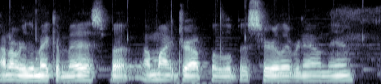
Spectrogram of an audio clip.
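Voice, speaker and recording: A man's fairly low, monotone voice at a moderate pace, flat in intonation, with music in the background. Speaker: husband doing voiceover for his wife's cleaning video. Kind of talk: casual talk to camera, voiceover commentary. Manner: casual, easygoing, conversational.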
